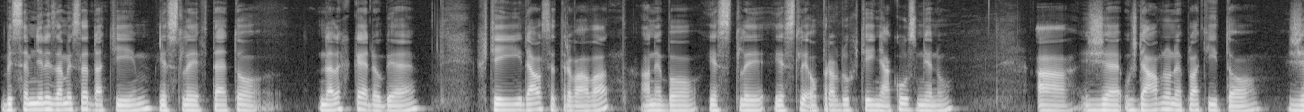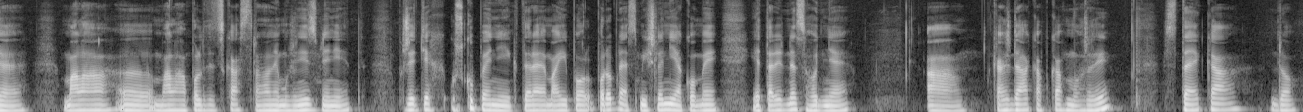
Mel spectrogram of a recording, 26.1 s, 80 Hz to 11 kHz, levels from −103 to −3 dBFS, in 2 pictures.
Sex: male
